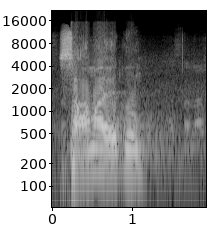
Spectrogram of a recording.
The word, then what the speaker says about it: আসসালামু আলাইকুম: দেই সালামের মধ্যেও ভুল কি কন আসসালামু আলাইকুম আসসালামু আলাইকুম সালাম শিখলেন না সবাই বলেন হামজার উচ্চারণটা ক্লিয়ার আসসালামু আলাইকুম আসসালামু আলাইকুম এই একটা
